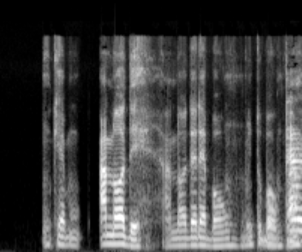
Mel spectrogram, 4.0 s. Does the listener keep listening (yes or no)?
no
